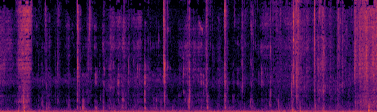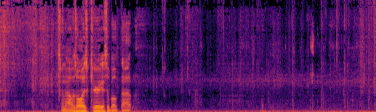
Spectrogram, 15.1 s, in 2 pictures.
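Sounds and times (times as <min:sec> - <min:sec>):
biting a sandwich: 0:00.0 - 0:08.9, 0:10.2 - 0:15.0
wet chewing mouth clicks: 0:10.6 - 0:15.0.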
